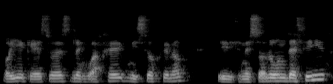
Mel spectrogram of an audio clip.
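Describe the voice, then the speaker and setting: A man's voice: a little high, a little fast, dark tone. Man speaking with an English-language accent. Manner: hesitant, with many fillers and restarts. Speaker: writer. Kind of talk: casual conversation. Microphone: video call.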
